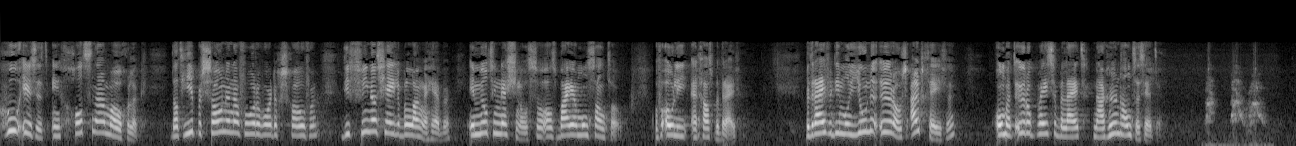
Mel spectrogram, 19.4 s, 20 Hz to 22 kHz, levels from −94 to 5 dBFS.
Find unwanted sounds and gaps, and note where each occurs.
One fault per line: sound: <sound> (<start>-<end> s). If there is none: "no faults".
sound: dropout (9.8-9.8 s)
sound: bark (18.0-19.1 s)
